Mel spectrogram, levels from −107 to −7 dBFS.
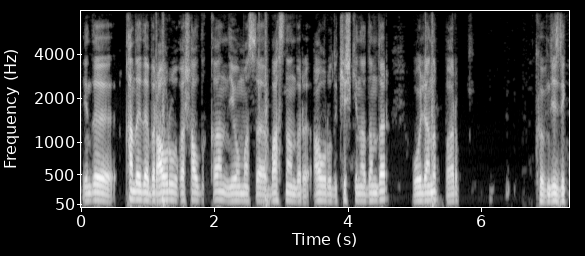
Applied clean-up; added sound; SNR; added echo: classical method spectral subtraction.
